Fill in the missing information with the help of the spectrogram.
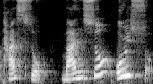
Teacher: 히읗 뒤에 시옷이 결합되는 경우에는 된 소리가 납니다. 그래서 히읗이 탈락되면서 다소, 만소, 옳소 이렇게 발음이 나는 거고요.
